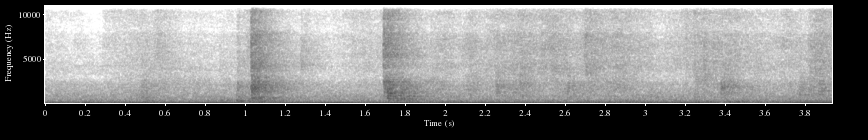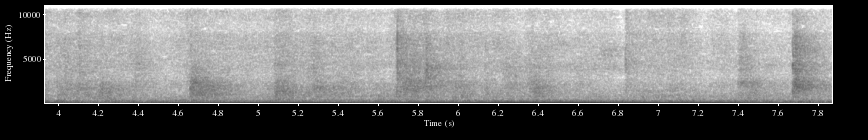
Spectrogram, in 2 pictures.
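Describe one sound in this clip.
A felt eraser rubs across a chalkboard in short swipes.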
